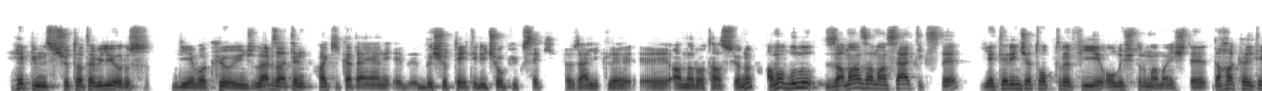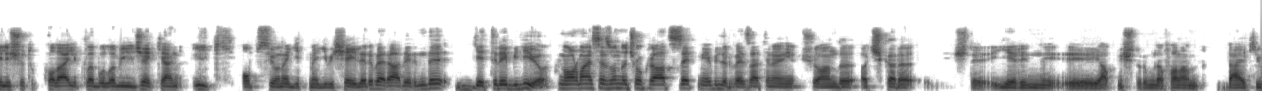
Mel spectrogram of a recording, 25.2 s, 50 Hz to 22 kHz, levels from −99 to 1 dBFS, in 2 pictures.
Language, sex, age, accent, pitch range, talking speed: Turkish, male, 30-49, native, 100-140 Hz, 135 wpm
